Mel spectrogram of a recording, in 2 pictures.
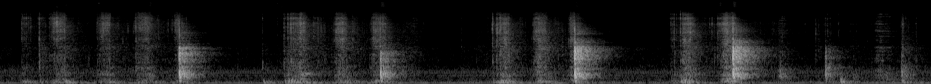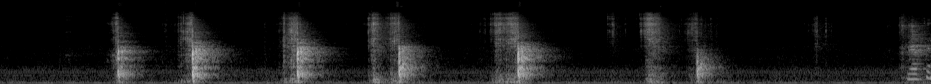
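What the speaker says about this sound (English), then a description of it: "Just chop it up and put it in there. I am using a whole head of cabbage." A knife chops through a whole head of cabbage on a cutting board, giving a long run of close, crisp thuds in an uneven rhythm with short pauses between bursts.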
